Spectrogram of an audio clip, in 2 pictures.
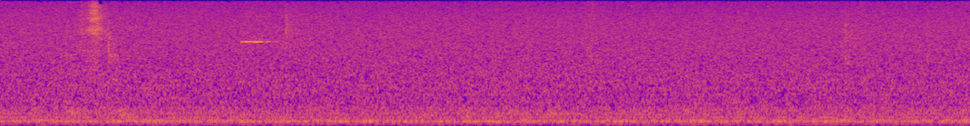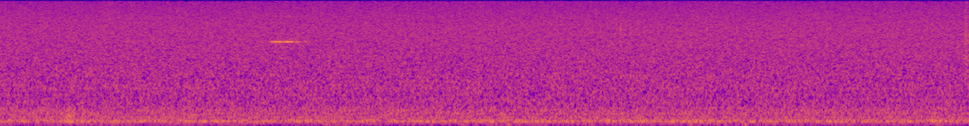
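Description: A steady low background hum, with a single short click about a second in.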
